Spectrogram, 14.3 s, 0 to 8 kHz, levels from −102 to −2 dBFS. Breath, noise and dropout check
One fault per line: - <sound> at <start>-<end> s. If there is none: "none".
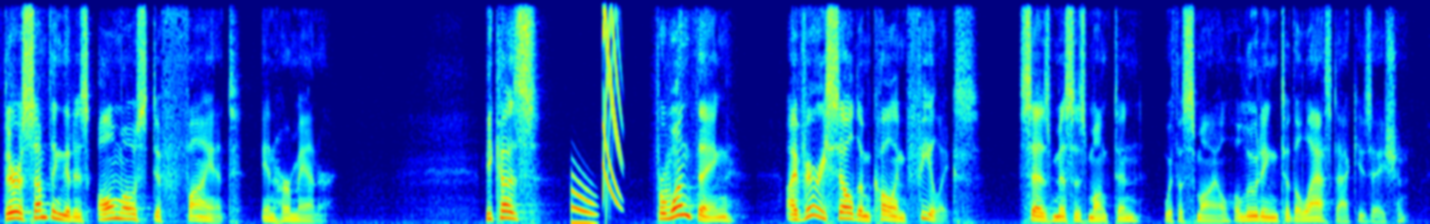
- chirp at 5.7-6.2 s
